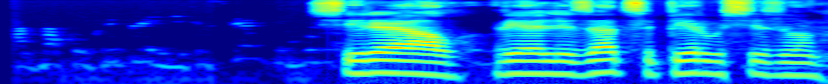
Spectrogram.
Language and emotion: Russian, neutral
